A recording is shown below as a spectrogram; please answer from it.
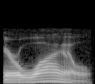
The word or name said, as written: erewhile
